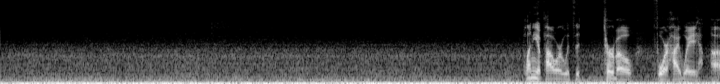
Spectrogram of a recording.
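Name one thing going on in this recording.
Tyres rumble steadily on a highway from inside a moving car.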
